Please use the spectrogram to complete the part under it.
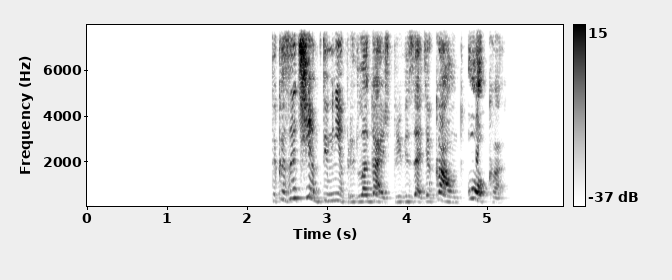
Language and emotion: Russian, angry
